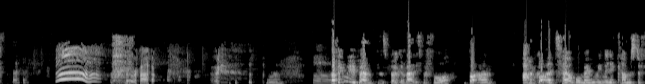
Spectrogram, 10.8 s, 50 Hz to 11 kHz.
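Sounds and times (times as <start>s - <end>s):
person screeching imitating a pterodactyl-like creature: 1.0s - 3.2s
laughter: 1.9s - 4.6s
speech: 2.2s - 2.6s, 3.6s - 10.7s.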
